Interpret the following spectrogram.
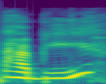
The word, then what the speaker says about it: Abby: It is Abby, the way that I spell it, not EY and not ABI, which is what all the Nigerians want to call it or spell because of what name? Abiodun is what I assume, right? I guess many Abbies in Nigeria go by ABBEY, and they also pronounce it. But I'm Abby.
